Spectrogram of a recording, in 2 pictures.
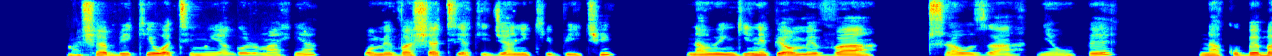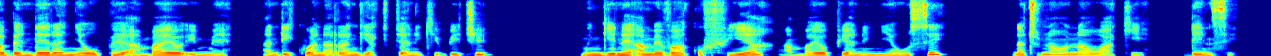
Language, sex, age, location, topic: Swahili, female, 25-35, Kisumu, government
